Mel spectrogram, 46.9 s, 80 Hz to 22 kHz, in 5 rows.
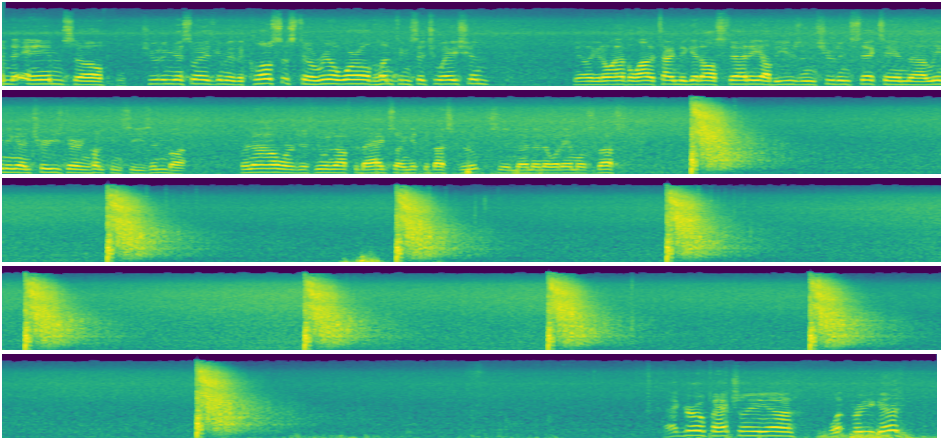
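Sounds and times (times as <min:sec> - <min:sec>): pistol shots echoing: 0:19.8 - 0:20.6, 0:25.4 - 0:26.3, 0:28.4 - 0:29.2, 0:36.2 - 0:37.0.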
